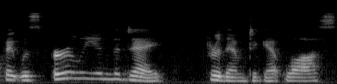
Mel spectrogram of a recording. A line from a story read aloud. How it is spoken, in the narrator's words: groaned Randolph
